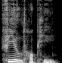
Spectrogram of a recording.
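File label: "field hockey", English, British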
